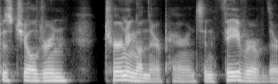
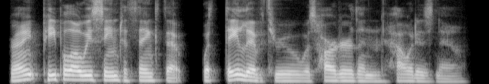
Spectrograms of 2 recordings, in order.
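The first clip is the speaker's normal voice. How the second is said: plain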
